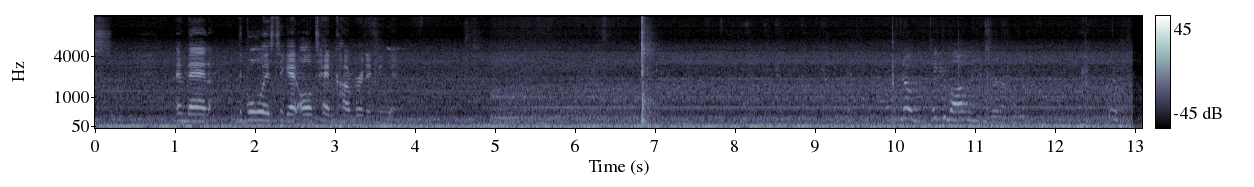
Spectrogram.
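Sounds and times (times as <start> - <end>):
sharp knock: 6.8 - 7.1.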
